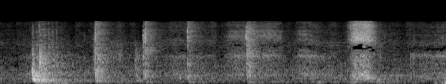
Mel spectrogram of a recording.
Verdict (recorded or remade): recorded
